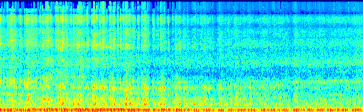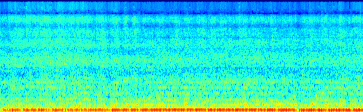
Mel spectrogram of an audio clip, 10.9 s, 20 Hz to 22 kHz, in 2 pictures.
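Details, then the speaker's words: 427ci Small Block Ford race engine (rated 2500hp) at first start-up, 82 psi oil pressure while warming: loud lumpy idle stumbling about twice a second; dash showed number three not sparking, and a loose spark plug wire had triggered the red light. "we also found a loose spark plug wire that's the reason it was turning on the red light earlier"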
